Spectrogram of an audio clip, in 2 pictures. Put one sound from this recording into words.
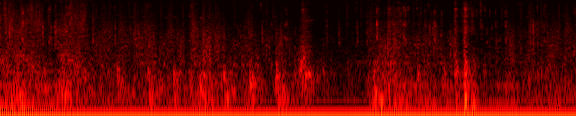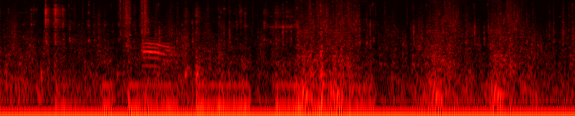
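Keyboard keys clatter rapidly under fast typing.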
